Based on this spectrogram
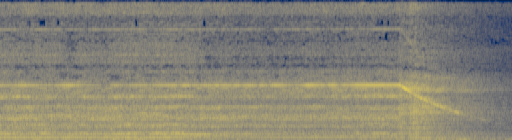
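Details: AeroBed Deluxe Raised double air bed with a pinhole puncture the owner places in one corner. The built-in pump makes a steady high-pitched electric whir with an even hum, then the pitch drops as it switches off: normal pump operation.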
